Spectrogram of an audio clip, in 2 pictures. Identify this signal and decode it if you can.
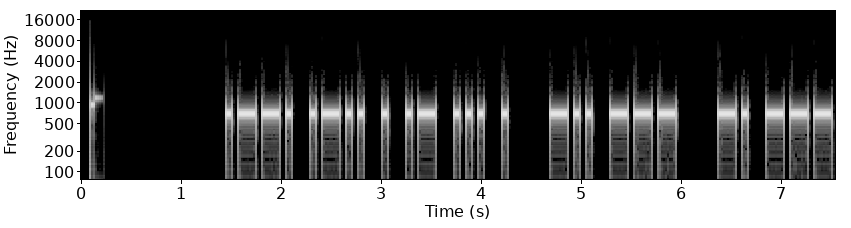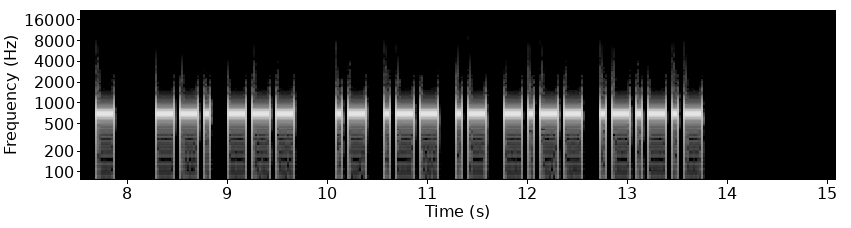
Morse code, heard as a keyed tone, about 20 wpm, 700 Hz. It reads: PLEASE DO NOT GO AWAY.
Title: Sentences with 4-Word Phrases - 20wpm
